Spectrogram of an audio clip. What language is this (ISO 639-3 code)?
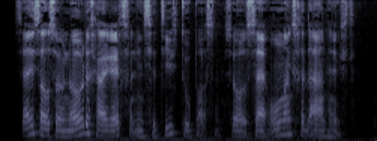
nld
